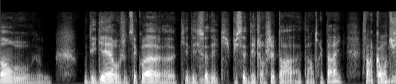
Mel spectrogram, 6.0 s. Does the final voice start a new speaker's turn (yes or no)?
no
